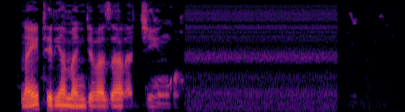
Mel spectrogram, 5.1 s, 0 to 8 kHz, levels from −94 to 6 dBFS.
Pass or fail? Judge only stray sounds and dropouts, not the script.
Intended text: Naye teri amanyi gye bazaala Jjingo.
pass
